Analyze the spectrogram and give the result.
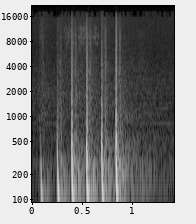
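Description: knock on a door

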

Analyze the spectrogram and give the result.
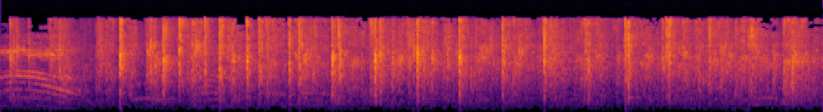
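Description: audience clapping hands

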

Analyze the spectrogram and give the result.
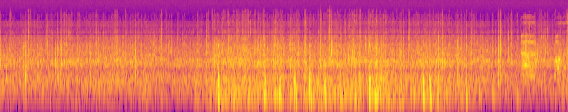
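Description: rain with distant thunder

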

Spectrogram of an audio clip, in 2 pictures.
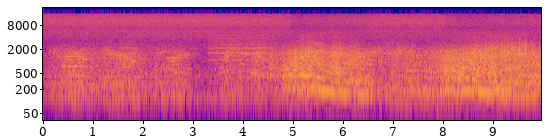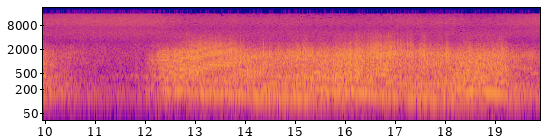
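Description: race car pit stop

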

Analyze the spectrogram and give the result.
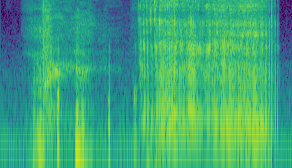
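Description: fart

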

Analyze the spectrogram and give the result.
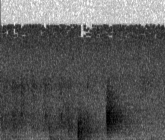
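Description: door being shut

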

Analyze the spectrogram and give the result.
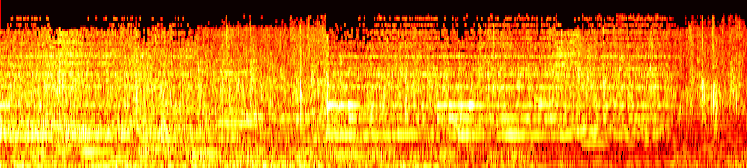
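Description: audience clapping hands

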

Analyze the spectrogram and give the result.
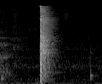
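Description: clap sound effect

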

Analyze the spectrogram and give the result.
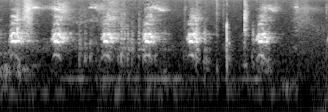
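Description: crow cawing

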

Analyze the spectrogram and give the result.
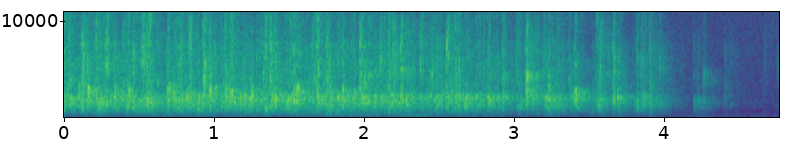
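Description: audience applause

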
